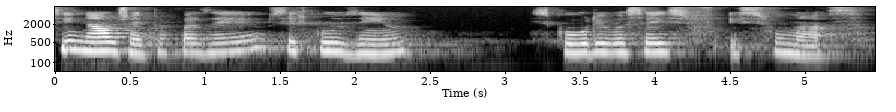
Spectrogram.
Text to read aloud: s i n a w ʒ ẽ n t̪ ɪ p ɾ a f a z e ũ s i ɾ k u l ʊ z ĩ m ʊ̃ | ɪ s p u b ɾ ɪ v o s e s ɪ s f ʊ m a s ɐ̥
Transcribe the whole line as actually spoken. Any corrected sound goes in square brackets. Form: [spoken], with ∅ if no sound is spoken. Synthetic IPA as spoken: s i n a w ʒ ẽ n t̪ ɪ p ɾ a f a z e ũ s i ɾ k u l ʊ z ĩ [ɲ] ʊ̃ | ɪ s [k] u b ɾ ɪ v o s e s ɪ s f [u] m a s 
